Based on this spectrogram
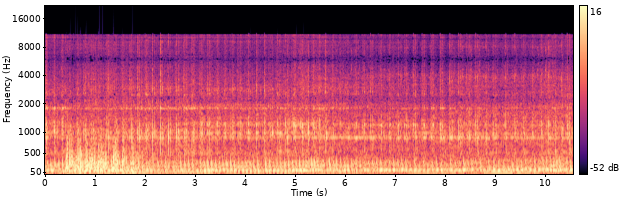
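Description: Single-cylinder motorcycle idling with a rough, rattling mechanical rumble from a worn crankshaft main bearing.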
